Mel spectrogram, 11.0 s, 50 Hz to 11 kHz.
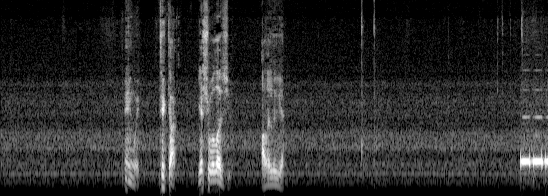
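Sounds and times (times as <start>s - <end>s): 
speech: 2.5s - 5.8s
smart speaker timer alarm beeping: 10.4s - 10.9s.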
